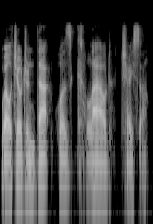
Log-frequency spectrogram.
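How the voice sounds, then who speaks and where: A man reading aloud to children as a storyteller, with deliberate, expressive phrasing. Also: deep voice, clear, resonant tone. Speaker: storybook reader, host. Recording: dull, roomy home recording.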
